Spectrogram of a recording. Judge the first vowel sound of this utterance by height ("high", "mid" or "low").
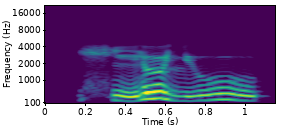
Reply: high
